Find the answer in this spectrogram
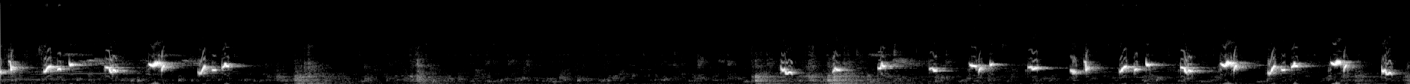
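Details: Sooty-headed bulbul of the trucukan kebo type singing in the morning: a quick series of whistled chirps, a pause of about three seconds with soft rustles, then another rapid run of bright notes.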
